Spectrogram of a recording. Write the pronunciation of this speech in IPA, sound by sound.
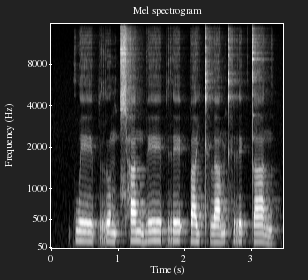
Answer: k w eː˧ p r o˧ n t͡ɕʰ a˥˩ n b eː˥˩ p r e˥˩ ʔ p a˥˩ j kʰ l a˦˥ m kʰ r e˥˩ k̚ t a˥˩ n

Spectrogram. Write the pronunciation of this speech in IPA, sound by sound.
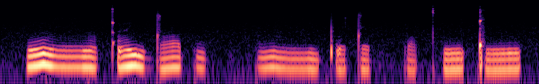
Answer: õ lː õ qʼ ĩ d ɒ p u pː u lː i pʼ ɵ t ə pː ɒ kʰ ũ ǃ ũ

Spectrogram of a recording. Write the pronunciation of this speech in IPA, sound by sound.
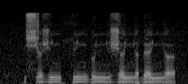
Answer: ɕ ɜ ʒ i ɲ h i ɲ ɗ o ɲ i ʒ ɜ ɲ ɜ ɗ ɛ ɲ ɜ

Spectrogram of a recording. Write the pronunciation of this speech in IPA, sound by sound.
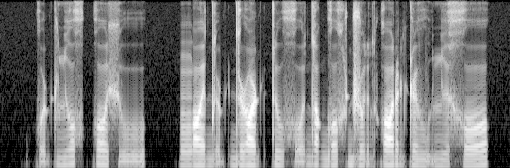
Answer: k o̰ ʈ ʎ o x k o ʃ ṵ | ŋ ɔ ə̯ d o̰ ʈ d ɹ ɔ ʈ t u x o̰ d ɔ ɡ o x ɖ͡ʐ u r k ɔ r ʈ ʏ v ṵ ʎ ʏ x o

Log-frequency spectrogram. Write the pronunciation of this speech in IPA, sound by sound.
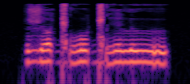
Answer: ʒ ʌ ɡ͡ǁ o ɡ͡ǁ e l ɯ

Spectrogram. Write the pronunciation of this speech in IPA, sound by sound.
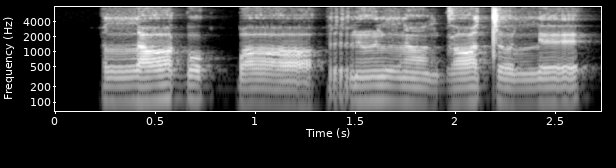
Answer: lː ɑ ɠ ɔ ɡ͡b ɑ | r ə̃ lː ɑ̃ ɡ ɑ t ʌ lː ɛ

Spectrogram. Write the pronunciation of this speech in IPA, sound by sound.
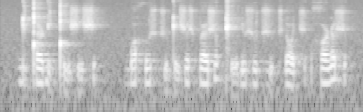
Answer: ɖ ə ǃ œ ɖ ḭ ǃ ḭ ʃ ḭ ʃ | ɡ͡b ɔ h u ʃ t͡ʃ ṵ ʈ ḭ ʃ œ ʃ p œ ʃ ɔ ǁ ṵ ɗ y ʃ u t͡ʃ ʒ ṵ t͡ʃ ɗ ɔ t͡ʃ | x ɔ ɳ ɔ ʃ

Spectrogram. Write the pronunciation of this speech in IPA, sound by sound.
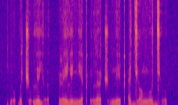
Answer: ɗ o̰ ɓ ə t͡ʃ o̰ lʲ ʌ j ə̰ | ɭ e lʲ œ nʲ æ pʼ ḛ l œ t͡ʃ o̰ n e pʼ æ dʲ ɔ ŋ o dʲ o̰

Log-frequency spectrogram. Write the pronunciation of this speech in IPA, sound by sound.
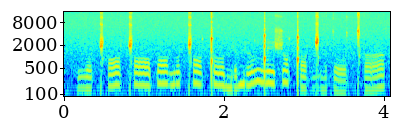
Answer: v o˩˥ ǁʰ ɔː˧˥˧ ǁ ɔː˥˧ p ɔː˥ ɡ o˥ ǁ ɔː˥ ǃ oː˥˧ bʲ ɔ˩˥ bʲ oː˧˥ ŋ͡ǃ ɪː˥˧ ʃ ɔ˥˧ ǃ ɔ˨ ɡ͡ǁ ʌ˧˥ t oː˨ ǀʰ ʌː˧˥

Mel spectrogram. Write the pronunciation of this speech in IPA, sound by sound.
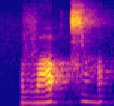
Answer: v ɑ ʔ t͡ɕ ɑ̤

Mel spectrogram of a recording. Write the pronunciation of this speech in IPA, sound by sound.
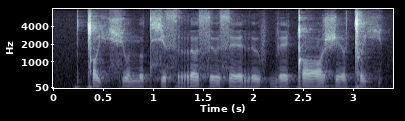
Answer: ǀ ɒ ç ɕ o n o t ɕ e s r ə s ɨ s eː r ɨː f b eː ǃ ɒː ʃ e ə̯ ǀ ə ç

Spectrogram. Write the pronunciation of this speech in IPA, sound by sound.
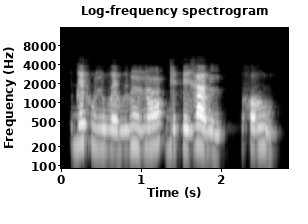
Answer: d ɛ x u n u β ɛ v ɨ ð ũ n ɔ̃ | ɡ e θ e ɣ a ð ĩ | x ɔ ɣ u

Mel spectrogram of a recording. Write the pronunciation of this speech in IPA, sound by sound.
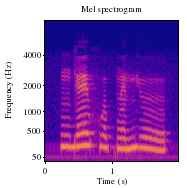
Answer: ŋ ɡ ɛ xʷ ʌ kʷ ɛ̃ mʲ ɵ

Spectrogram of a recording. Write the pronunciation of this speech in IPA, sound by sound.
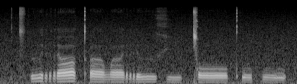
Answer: t͡sʼ ɯ r ʌː kʼ ʌː β ʌː r ɯː x iː ǀ oː kʼ uː p uː

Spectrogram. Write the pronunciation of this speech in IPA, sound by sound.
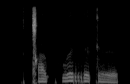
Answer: ǀ a kʷʰ ɘ r e ʈ ɘ

